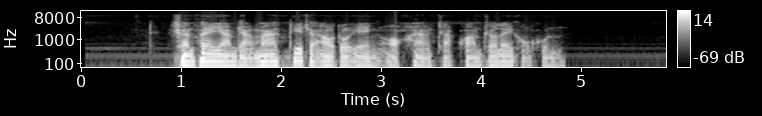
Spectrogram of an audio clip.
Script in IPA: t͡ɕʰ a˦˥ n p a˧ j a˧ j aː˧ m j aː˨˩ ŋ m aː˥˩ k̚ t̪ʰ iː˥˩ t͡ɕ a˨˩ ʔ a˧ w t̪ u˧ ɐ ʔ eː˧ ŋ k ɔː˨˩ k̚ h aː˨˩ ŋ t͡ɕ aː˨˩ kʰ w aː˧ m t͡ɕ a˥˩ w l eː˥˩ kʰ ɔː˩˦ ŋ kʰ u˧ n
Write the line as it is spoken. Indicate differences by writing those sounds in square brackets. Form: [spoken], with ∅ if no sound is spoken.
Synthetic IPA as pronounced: t͡ɕʰ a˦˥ n [pʰ] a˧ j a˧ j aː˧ m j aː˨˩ ŋ m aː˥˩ k̚ t̪ʰ iː˥˩ t͡ɕ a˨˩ ʔ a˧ w t̪ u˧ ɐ ʔ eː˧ ŋ [ʔ] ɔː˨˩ k̚ h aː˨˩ ŋ t͡ɕ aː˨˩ kʰ w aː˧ m t͡ɕ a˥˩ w l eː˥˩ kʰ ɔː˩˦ ŋ kʰ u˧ n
